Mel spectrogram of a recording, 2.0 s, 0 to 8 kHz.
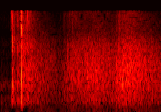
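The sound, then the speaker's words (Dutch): Two sharp claps ring out after a count of 1, 2, 3, then a broad, steady wash of many hands as an audience, invited to join in, claps along together, filling the rest of the moment at moderate volume, with no talking over it. “Weet je, we nodigen iedereen gewoon uit om mee te klappen.”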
